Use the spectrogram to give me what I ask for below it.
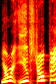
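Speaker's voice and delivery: high, loud incredulous question; shocked question. Real, not acted. Guest learning the host listened in, shocked. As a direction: pitch jumping up in disbelief.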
